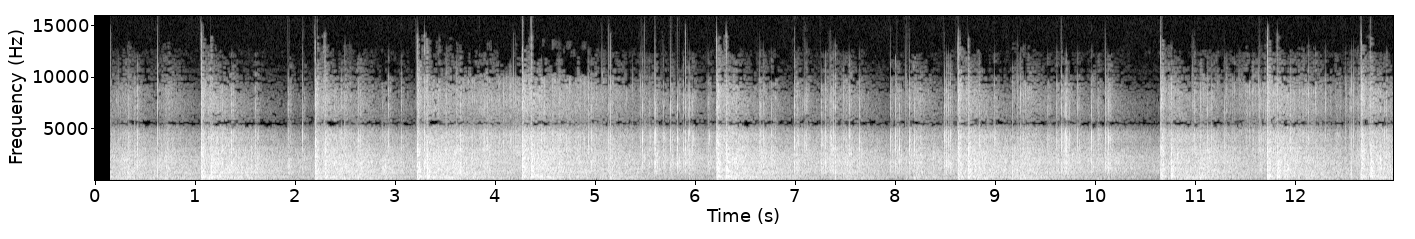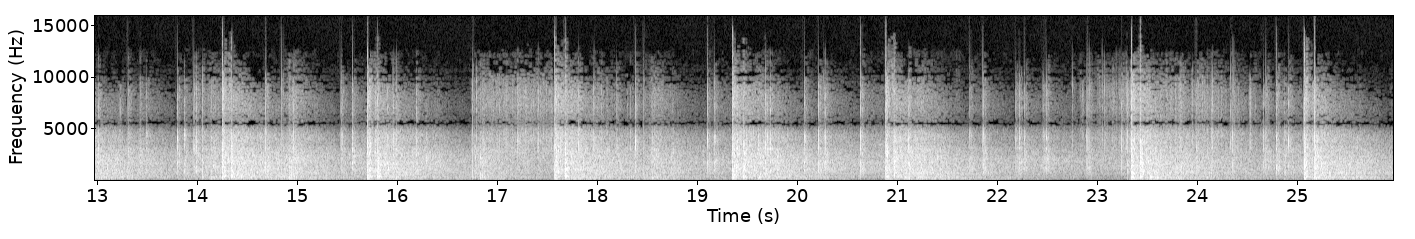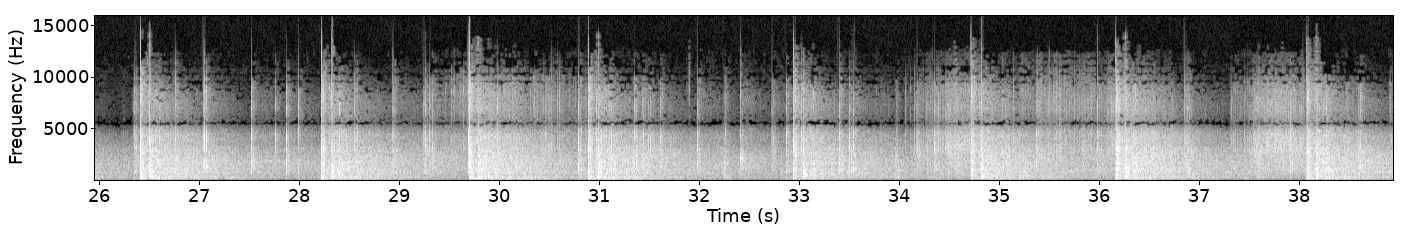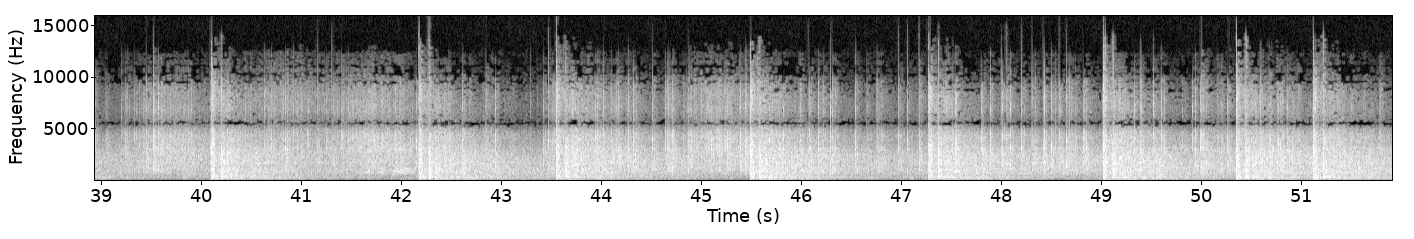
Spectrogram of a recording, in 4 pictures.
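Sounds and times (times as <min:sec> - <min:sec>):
fireworks banging: 0:00.1 - 0:51.9.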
